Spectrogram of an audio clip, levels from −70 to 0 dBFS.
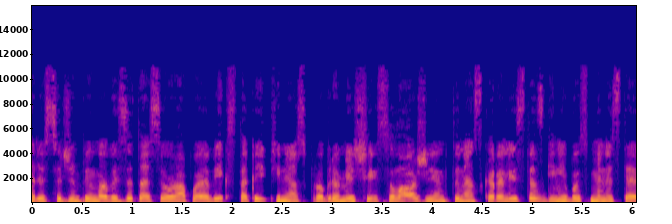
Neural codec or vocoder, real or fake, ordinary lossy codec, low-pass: codec, 44.1 kHz, 2.6 kbps, DAC; fake; MP3, 48 kbps; 14.4 kHz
